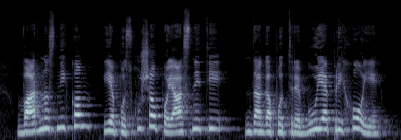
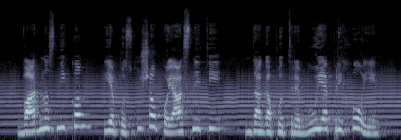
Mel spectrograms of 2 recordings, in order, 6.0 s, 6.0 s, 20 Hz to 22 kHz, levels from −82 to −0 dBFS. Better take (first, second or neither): first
